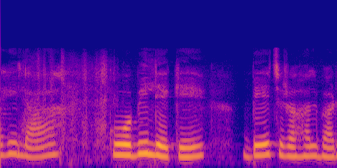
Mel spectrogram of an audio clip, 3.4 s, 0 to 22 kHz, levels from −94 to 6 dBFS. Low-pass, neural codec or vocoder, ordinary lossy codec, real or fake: none; none; none; real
